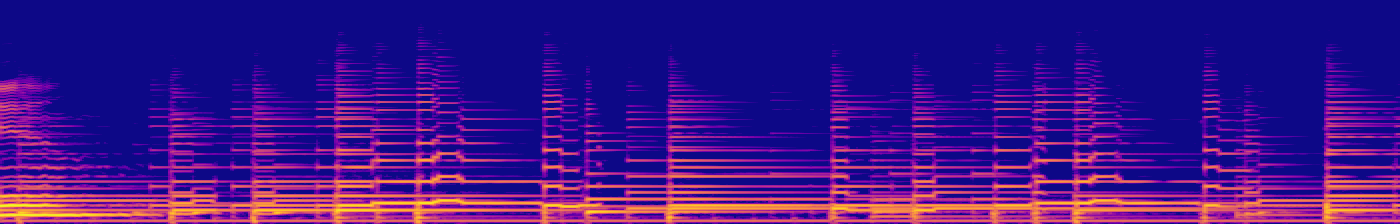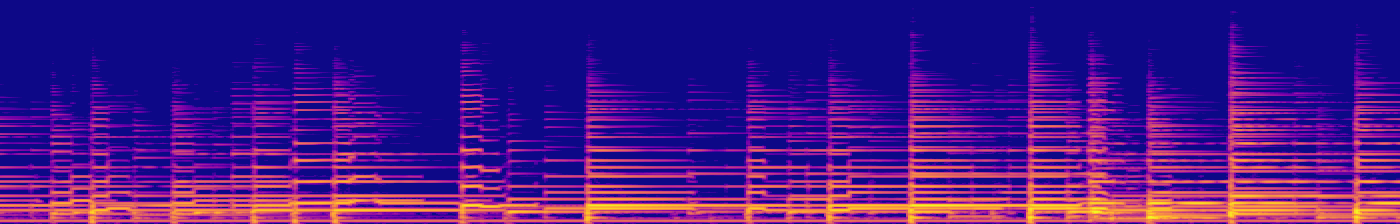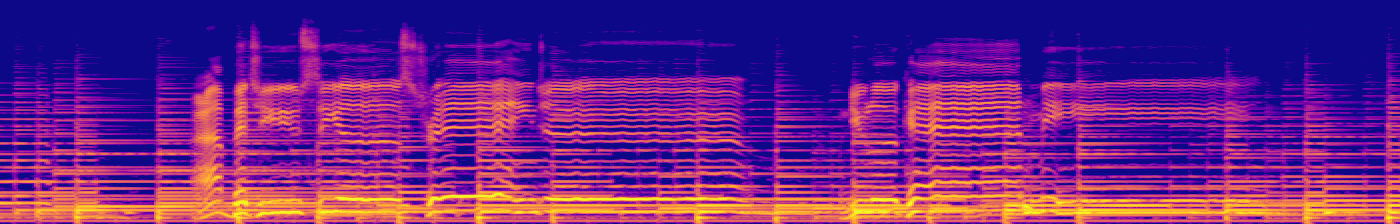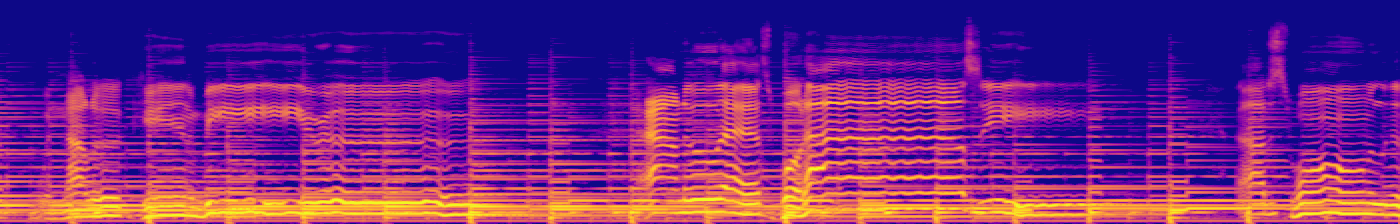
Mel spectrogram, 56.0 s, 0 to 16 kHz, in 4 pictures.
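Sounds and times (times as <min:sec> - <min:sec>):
acoustic guitar picking and strumming: 0:00.0 - 0:56.0.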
